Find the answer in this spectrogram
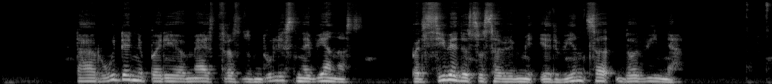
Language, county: Lithuanian, Panevėžys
